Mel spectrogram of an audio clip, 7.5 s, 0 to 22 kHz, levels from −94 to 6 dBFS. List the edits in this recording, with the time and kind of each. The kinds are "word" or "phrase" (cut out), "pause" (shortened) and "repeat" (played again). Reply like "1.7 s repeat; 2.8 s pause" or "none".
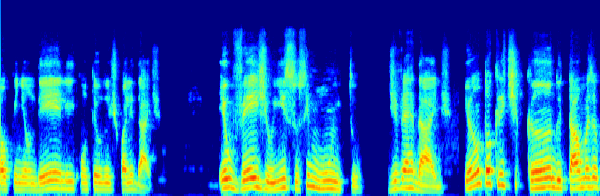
0.9 s phrase; 3.8 s word; 5.7 s pause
